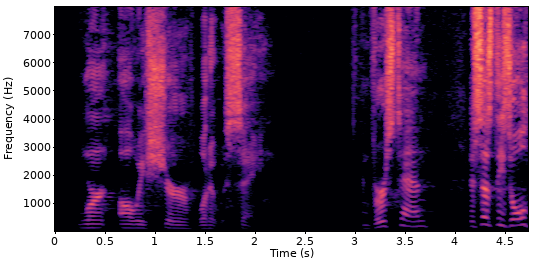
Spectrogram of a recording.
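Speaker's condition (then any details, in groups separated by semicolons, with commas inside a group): No condition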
